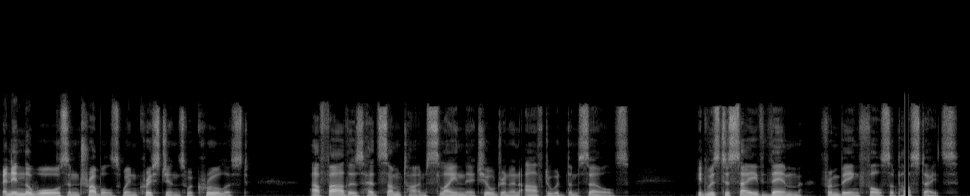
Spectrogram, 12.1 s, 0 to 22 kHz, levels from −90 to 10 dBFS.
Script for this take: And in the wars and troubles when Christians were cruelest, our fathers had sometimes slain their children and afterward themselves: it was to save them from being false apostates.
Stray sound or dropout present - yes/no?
yes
